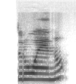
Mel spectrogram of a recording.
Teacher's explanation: Que el acento está en la penúltima sílaba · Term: palabras graves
